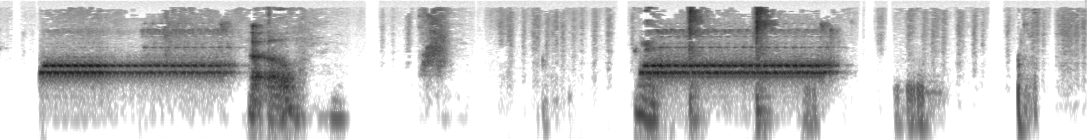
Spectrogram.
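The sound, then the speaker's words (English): A telephone rings twice, each ring a steady electronic trill lasting about two seconds with a pause between, moderately loud, with a few small knocks and clicks around it and no talking, ringing in the background during a meeting. “Oh, I'm sorry, there's a phone ringing in my background, so which I can't do anything about.”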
